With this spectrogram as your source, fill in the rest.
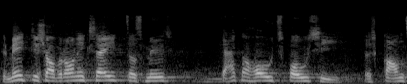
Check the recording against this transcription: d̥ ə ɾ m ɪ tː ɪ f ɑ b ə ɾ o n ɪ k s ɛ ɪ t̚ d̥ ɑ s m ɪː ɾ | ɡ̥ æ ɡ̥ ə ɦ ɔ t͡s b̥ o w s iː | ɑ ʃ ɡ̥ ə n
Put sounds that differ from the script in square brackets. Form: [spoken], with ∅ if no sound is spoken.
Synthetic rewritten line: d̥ ə ɾ m ɪ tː ɪ [ʃ] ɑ b ə ɾ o n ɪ k s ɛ ɪ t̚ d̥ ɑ s m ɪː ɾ | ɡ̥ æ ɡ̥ ə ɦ ɔ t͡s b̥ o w s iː | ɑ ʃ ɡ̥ [ɑ] n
